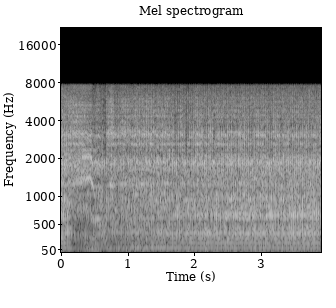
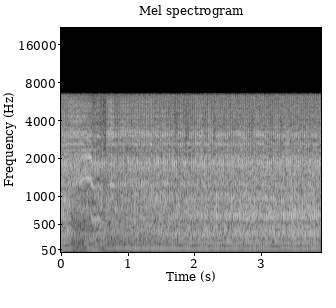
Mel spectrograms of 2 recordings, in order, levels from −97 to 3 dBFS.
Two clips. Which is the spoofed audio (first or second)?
first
